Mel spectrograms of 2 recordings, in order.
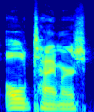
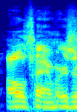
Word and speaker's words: Alzheimer's: I was as a kid, I always called it old-timers. But Alzheimer's or whatever it is.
